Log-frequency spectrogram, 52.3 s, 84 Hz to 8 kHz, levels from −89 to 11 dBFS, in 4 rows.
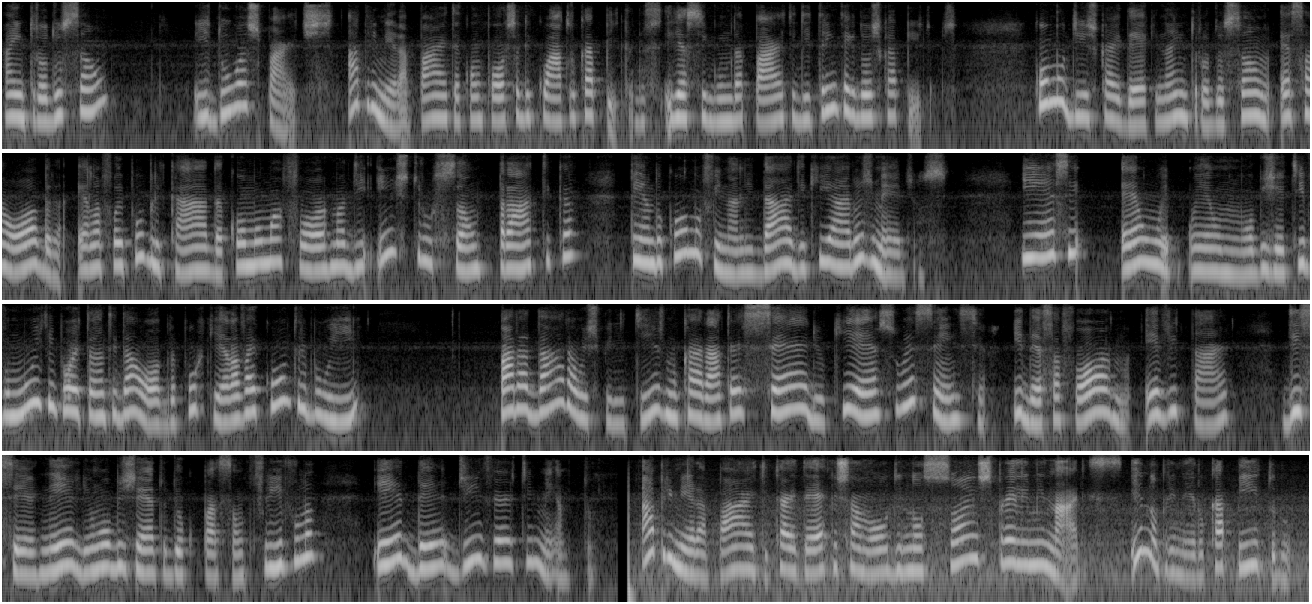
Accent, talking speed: Brazilian, 110 wpm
